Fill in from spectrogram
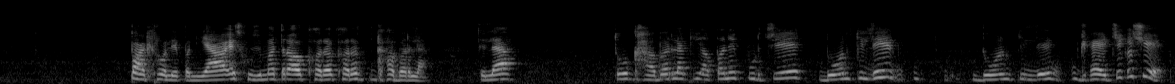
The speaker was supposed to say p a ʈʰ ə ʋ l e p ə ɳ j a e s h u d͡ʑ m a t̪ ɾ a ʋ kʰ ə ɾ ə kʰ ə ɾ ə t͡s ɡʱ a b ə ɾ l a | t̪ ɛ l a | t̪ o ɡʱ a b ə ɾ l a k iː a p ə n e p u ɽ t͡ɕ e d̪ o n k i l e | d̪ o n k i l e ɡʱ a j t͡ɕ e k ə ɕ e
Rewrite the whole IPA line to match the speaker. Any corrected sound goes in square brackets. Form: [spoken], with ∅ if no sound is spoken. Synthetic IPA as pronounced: p a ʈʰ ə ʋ l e p ə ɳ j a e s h u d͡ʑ m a t̪ ɾ a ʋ kʰ ə ɾ ə kʰ ə ɾ ə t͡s ɡʱ a b ə ɾ l a | t̪ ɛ l a | t̪ o ɡʱ a b ə ɾ l a k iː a p ə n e p u ɽ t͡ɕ e d̪ o n k i l e | d̪ o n k i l e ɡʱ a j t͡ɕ e k ə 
